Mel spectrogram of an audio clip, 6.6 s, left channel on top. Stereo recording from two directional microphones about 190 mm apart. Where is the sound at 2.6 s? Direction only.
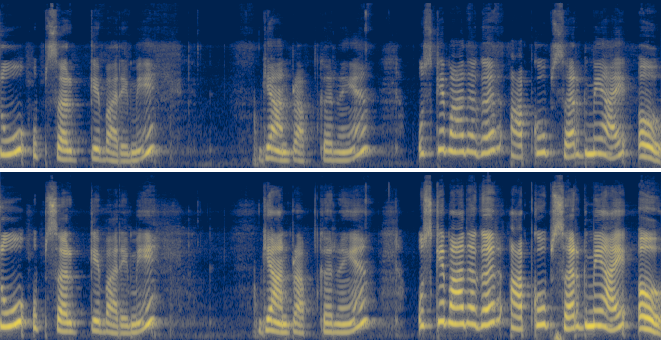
30° right (ahead or behind).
